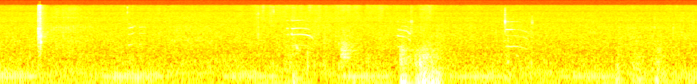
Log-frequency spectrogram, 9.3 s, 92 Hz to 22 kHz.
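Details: Kittens 18 days old giving a handful of faint, thin mews, each a short high note that bends up and then falls, scattered over a low steady hum with a few soft clicks.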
